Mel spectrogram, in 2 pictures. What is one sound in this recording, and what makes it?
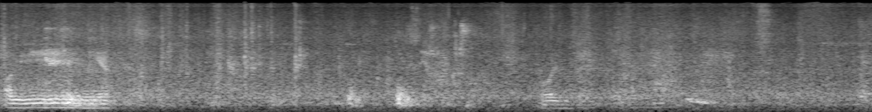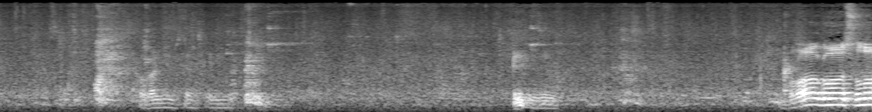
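A crowd murmurs and shuffles quietly in an echoing hall.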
